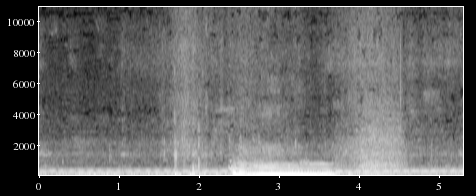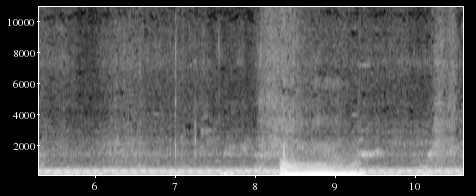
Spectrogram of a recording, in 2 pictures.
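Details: Sleeping dog named Jjang-i snoring indoors: two drawn-out, low, tonal snores with a nasal buzz, each starting with a short rising edge and then holding steady, about six seconds apart, with breathy rushes between them and a steady background hum.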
